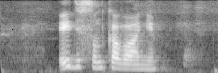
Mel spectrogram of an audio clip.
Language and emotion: Russian, neutral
